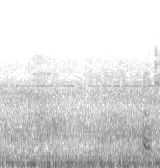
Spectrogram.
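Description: Low, uneven wind rumble buffeting a phone's microphone, with a man's voice starting near the end.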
